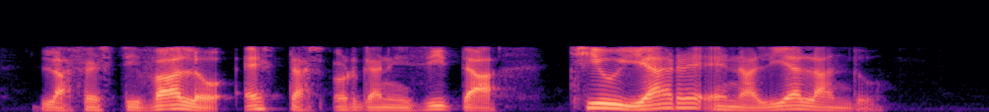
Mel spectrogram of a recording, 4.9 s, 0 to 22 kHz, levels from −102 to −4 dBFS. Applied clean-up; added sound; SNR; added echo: none; none; none; none.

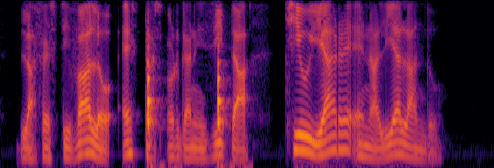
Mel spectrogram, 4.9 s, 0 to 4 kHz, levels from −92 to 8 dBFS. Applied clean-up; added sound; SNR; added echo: none; Tap; -4 dB; none.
